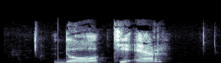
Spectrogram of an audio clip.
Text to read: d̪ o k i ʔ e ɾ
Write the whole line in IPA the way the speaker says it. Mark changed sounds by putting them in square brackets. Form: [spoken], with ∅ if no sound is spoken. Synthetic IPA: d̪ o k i ʔ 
